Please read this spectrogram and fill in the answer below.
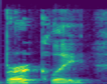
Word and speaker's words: Berkeley: The British say that word Berkeley, even though we in the United States tend to say it Berkeley.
